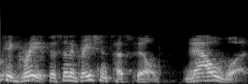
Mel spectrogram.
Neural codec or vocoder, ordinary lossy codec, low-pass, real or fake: vocoder, 44.1 kHz, 128 mel bands every 512 samples, BigVGAN v2; AAC, 16 kbps; 7.2 kHz; fake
